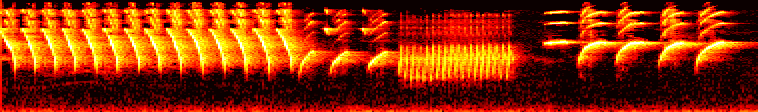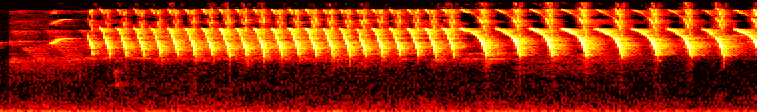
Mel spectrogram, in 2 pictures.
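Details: Canary performing long rolls meant to draw answering song from other canaries: quick high trill, a short harsh buzz, several rising slurred notes, then an extended rapid trill of downslurred notes.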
